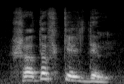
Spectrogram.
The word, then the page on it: ʃadav kelʲdɪm: Xyzyl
